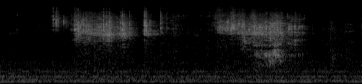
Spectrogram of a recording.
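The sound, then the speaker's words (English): Crinkly plastic rustling of communion packets being peeled open as an audience opens them together during a church communion service, in two bursts with a short pause between, bright and crackly over a faint steady hum, no voices. “So we can all open our communion packets together.”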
